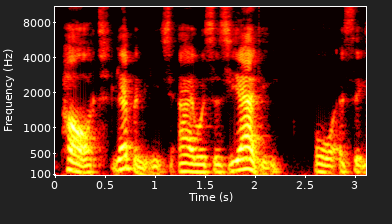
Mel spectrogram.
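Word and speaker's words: Ziadie: they say in Jamaica, a Zaidi, or as they say over here, a Zaidi as well, or sometimes a Ziadi. In fact, when I'm giving my name over the phone, because it's phonetically closest in English, I say Ziadi, but it's...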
